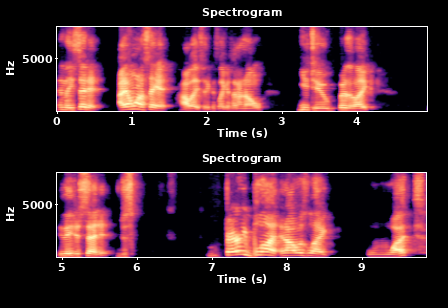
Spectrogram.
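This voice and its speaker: A young woman talks to her camera about something personal, rambling through fillers and restarts. She is emotional and close to tears as she goes. The sound is a little dull and lo-fi, and her voice sits at a middle pitch. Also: expressive, brisk, pauses often. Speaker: vlogger.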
